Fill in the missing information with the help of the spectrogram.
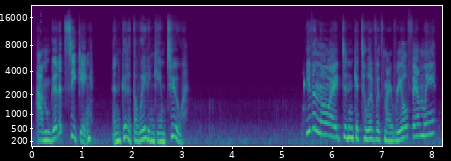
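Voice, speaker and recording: High-voiced bubbly young adventurer girl. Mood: curious, confident, then tender, reflective. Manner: expressive, chirpy, with sighs and giggles. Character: bubbly young female adventurer and naturalist, curious and sweet. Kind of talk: scripted video game character voice lines.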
